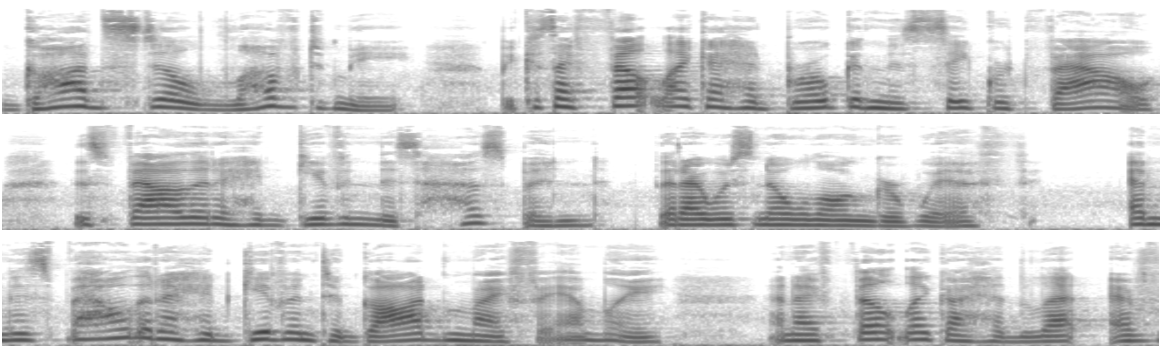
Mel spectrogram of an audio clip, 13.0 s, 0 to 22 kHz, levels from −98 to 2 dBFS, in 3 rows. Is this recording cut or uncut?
uncut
